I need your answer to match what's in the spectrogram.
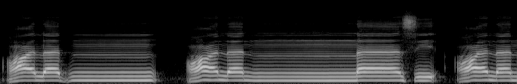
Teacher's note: nun yang bertasydid ini adalah ghunah musyaddadah. Ditahan dua harakat. · Ciri-ciri alif lam syamsiyah itu setelah alif lamnya ada tasydid. Maka dari la ini langsung ke nun ini ke na. Enggak dibaca alif lamnya. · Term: gunnah musyaddadah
